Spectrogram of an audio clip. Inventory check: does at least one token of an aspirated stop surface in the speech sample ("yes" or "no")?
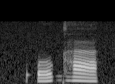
no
